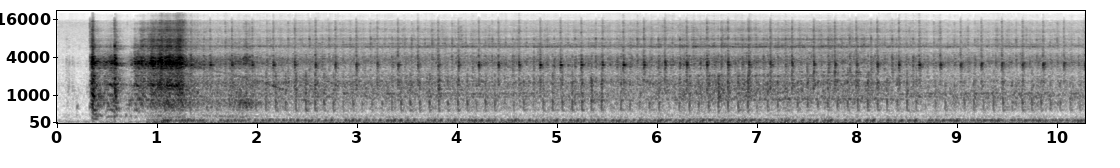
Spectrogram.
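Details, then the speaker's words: 1970 Jeep Jeepster Commando with original Buick-made Dauntless V6, hood open. Short crank, V6 fires cleanly and holds steady, even idle with regular beat, no knocking: normal start and idle. "So Brendan, go ahead and get in there and you can start it up. It's the original Dauntless V6 made by Buick."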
